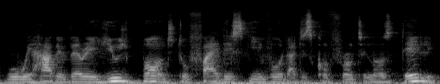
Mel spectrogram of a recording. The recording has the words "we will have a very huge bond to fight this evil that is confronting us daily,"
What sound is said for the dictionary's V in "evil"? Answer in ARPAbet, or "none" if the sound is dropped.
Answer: V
